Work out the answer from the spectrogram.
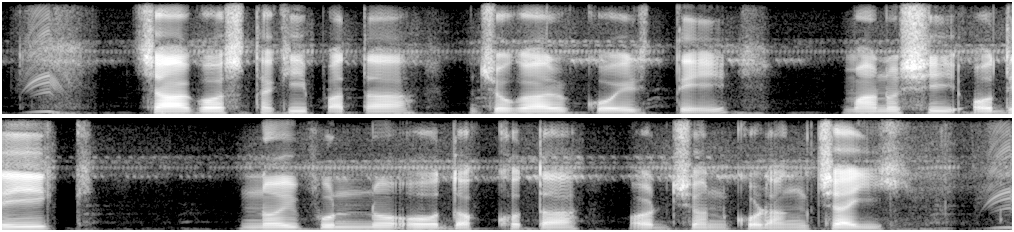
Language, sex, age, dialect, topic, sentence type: Bengali, male, 18-24, Rajbangshi, agriculture, statement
